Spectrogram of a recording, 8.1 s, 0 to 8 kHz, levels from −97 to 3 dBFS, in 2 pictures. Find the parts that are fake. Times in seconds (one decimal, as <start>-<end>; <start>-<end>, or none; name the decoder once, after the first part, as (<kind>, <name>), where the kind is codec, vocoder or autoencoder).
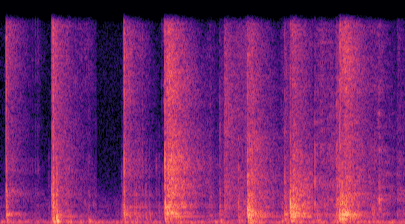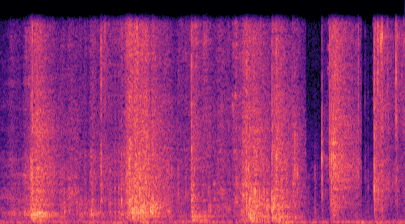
none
